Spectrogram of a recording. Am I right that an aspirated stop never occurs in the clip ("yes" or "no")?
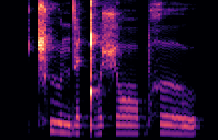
no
